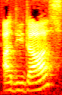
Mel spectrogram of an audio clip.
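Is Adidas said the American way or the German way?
German. The brand name is said the German way. "They say Adidas"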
